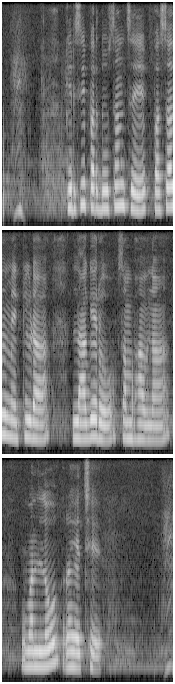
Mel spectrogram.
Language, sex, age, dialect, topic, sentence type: Maithili, female, 25-30, Angika, agriculture, statement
